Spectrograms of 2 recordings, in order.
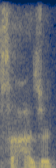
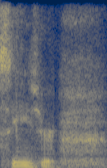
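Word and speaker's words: Siser: I thought it was Cizer, too, but come to find out it's Caesar. Who in the hell would think S I S E R is Caesar, you know?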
